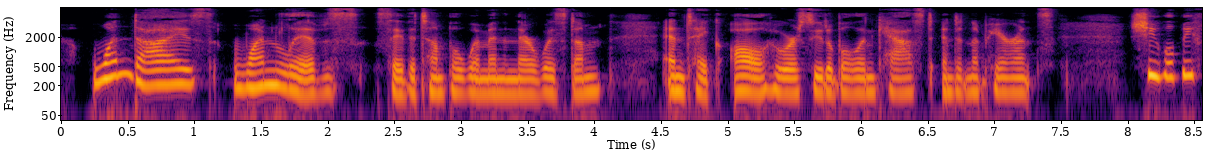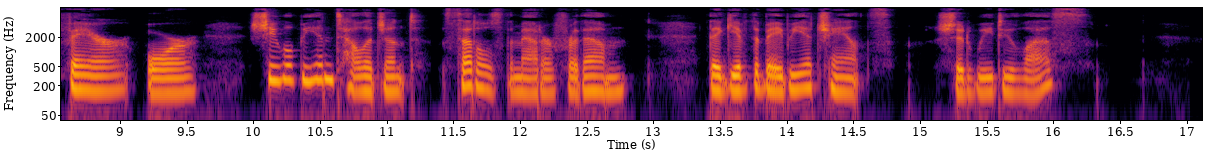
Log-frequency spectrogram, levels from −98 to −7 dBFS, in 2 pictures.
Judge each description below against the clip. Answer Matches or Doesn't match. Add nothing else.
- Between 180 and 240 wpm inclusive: Doesn't match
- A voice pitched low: Doesn't match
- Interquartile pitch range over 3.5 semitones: Matches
